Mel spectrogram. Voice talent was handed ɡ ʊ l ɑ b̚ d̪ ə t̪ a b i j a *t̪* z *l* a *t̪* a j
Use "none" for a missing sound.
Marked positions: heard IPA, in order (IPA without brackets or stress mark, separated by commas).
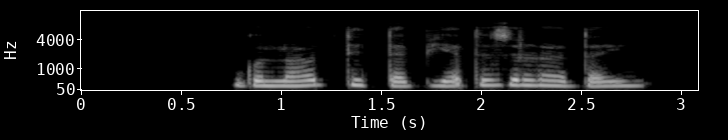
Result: t̪, ɽ, d̪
